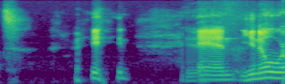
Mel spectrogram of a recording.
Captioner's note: laughs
